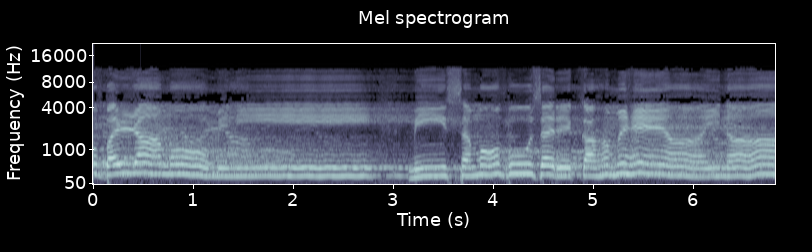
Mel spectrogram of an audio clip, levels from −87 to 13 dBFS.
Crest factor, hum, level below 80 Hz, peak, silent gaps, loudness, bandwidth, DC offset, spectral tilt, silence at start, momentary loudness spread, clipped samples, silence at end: 14 dB; none; -54 dBFS; 0 dBFS; none; -14 LUFS; 11.5 kHz; under 0.1%; -4 dB/octave; 0 s; 6 LU; under 0.1%; 0 s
